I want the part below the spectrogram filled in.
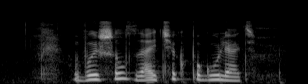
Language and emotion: Russian, neutral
